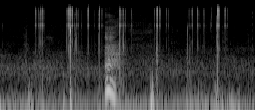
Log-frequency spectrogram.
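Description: Irregular sharp metallic clinks of a dog's chain leash and footsteps on a stony dirt track, over a low rumble of the phone microphone being carried. A short falling whine sounds about two seconds in.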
